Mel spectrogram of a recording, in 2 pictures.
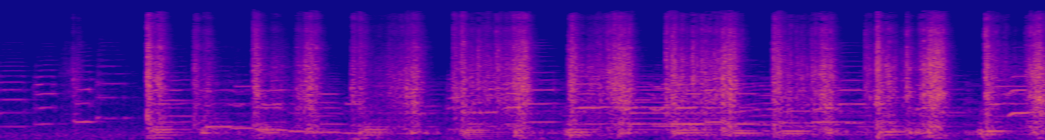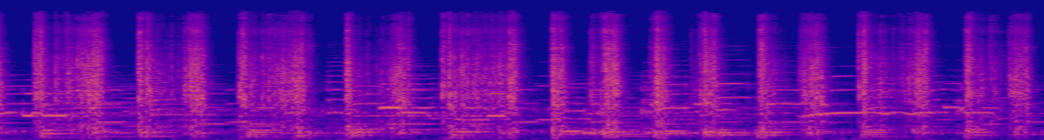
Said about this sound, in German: Er lässt die CD laufen und spielt ganz versunken dazu auf seinem Wäschbrett. Dixieland-Musik liebt er über alles.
